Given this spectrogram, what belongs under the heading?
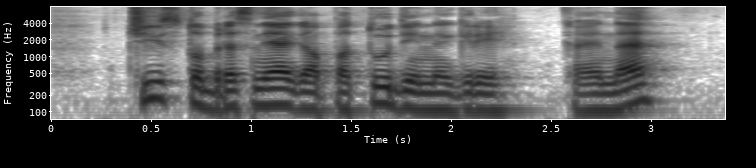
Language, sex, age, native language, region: Slovenian, male, 18-29, Slovenian, Savinja region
